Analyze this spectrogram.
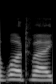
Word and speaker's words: Wadhwa: Today we're here with, is it Wadwa? Yeah, Wadwa, yeah, it's an Indian surname, so it's quite hard to pronounce, but yeah.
